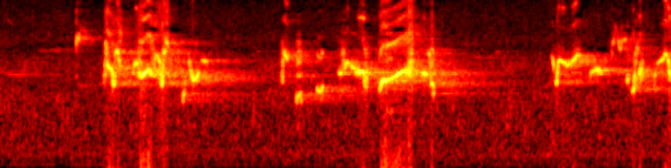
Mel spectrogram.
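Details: Budgerigar singing continuously in the energetic ngerol style: three bursts of buzzy, chattering warble, mixing harsh rasps with short high squeaky notes, separated by brief quiet gaps.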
